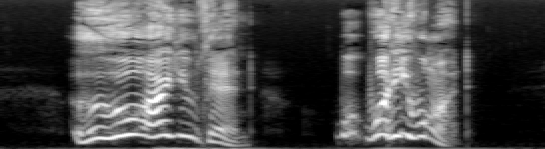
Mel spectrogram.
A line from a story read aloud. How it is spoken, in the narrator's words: he asked in a quivering voice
